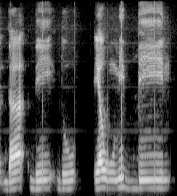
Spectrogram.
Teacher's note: ദാലാവുമ്പോൾ അവിടെ കുറച്ച് അമർത്തിയിട്ട് കാറ്റ് പുറപ്പെടാത്ത രൂപത്തിൽ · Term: ദാൽ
